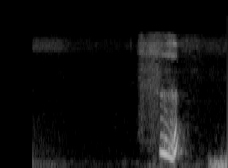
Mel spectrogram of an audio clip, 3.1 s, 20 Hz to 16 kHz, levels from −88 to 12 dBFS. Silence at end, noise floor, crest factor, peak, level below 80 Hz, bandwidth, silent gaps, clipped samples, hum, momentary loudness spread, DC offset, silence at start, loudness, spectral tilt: 0 s; -74 dBFS; 22 dB; -10 dBFS; -52 dBFS; 7.8 kHz; none; under 0.1%; none; 23 LU; under 0.1%; 1.9 s; -26 LUFS; -5.5 dB/octave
